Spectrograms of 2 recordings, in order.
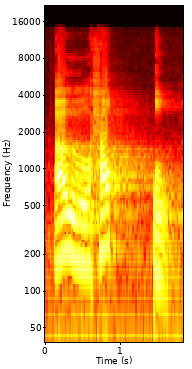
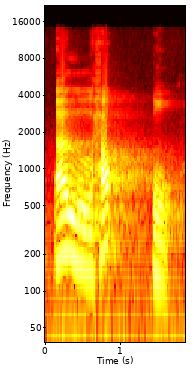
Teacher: Huruf qalqalahnya yaitu qaf berada di akhir kata dan saat waqaf, dan ia pun bertasydid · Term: qalqalah akbar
